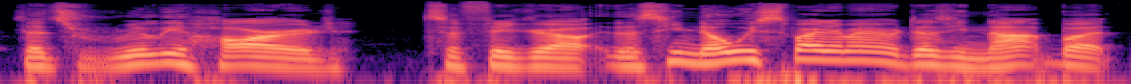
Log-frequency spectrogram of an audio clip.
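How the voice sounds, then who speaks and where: Bright, clear-voiced man talking movies. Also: mid-range voice, brisk, no echo, studio quality. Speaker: film podcast host. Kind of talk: casual film discussion.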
